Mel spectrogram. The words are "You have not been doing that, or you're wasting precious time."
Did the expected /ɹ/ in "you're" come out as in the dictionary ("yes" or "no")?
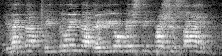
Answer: no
